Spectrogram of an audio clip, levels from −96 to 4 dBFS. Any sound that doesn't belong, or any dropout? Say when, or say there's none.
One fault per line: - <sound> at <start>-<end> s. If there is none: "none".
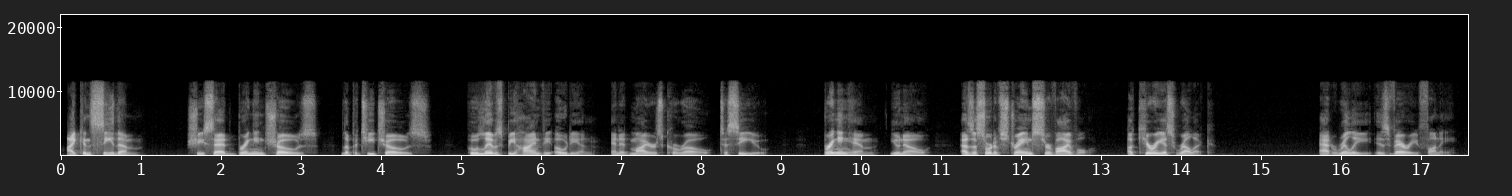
none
